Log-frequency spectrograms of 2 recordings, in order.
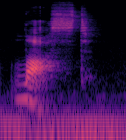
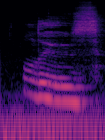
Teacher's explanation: So here we have S, lost, but on lose, Z, lose.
